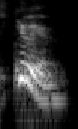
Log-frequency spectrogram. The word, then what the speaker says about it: Cillian: Actually, we're Uh, pronouncing his name wrong. It's Killian, I think.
